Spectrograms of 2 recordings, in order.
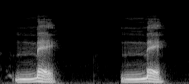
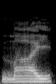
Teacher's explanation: French remember when you combine this a and then e vowels you get the sound e e so really open E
